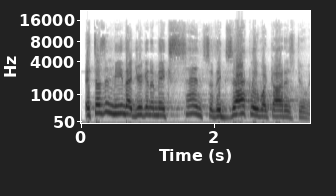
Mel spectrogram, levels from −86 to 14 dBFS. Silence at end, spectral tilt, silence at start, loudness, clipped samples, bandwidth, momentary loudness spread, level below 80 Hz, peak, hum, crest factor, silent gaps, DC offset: 0 s; -5 dB/octave; 0.05 s; -10 LUFS; 0.2%; 15 kHz; 8 LU; -48 dBFS; 0 dBFS; none; 10 dB; none; 0.6%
